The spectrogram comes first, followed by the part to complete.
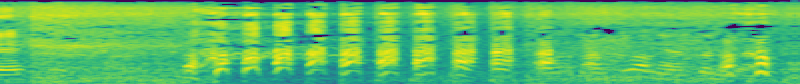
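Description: Men talking in quick syllables, over the steady noise of passing road traffic that is most noticeable in the first second.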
